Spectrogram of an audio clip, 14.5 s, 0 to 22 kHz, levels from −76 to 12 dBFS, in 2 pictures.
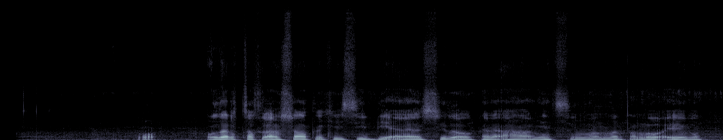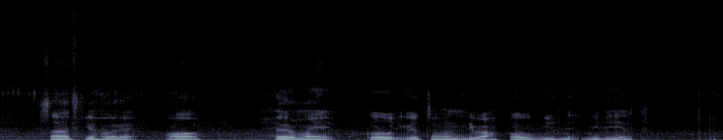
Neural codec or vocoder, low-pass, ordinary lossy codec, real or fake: codec, 44.1 kHz, 2.6 kbps, SNAC; none; none; fake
